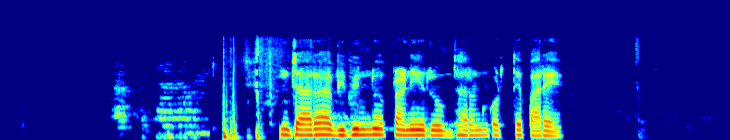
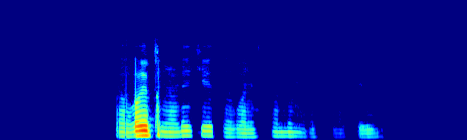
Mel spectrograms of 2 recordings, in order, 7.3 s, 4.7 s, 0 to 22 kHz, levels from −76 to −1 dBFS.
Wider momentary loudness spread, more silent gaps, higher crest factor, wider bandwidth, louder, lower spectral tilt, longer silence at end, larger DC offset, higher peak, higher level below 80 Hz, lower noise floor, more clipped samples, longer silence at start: second, 21 LU vs 24 LU; neither; second, 18 dB vs 24 dB; first, 7.4 kHz vs 6.4 kHz; first, -16 LUFS vs -24 LUFS; second, -8 dB/octave vs -9.5 dB/octave; first, 1.7 s vs 0.95 s; neither; first, -2 dBFS vs -6 dBFS; first, -46 dBFS vs -70 dBFS; second, -81 dBFS vs under -90 dBFS; neither; about the same, 1.15 s vs 1.2 s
